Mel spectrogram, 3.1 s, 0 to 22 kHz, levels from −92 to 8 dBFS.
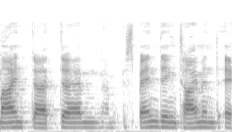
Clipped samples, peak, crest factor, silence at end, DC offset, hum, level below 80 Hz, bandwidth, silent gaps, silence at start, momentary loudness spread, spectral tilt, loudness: under 0.1%; -28 dBFS; 18 dB; 0 s; under 0.1%; none; under -90 dBFS; 11.5 kHz; none; 0 s; 12 LU; -5 dB/octave; -46 LUFS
